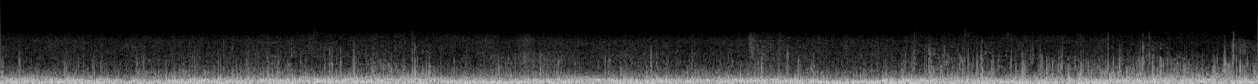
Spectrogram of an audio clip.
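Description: Wind buffeting the microphone of a GoPro camera carried aloft on a kite line: a steady, dense low rumble with light crackling mixed in.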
